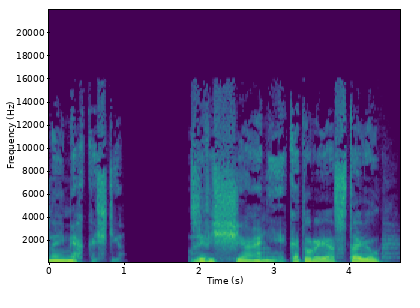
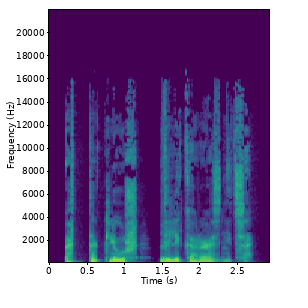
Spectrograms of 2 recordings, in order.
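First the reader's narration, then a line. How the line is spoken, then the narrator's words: Strangely patient question. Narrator (Russian): спросил Браун все тем же странно терпеливым тоном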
